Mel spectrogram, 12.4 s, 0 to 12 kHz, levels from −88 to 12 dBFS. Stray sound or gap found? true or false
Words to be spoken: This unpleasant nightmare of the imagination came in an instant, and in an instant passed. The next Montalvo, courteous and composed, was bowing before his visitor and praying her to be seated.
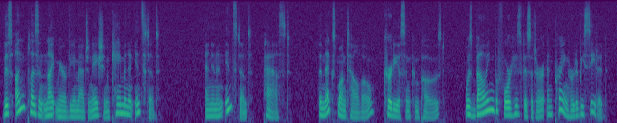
false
